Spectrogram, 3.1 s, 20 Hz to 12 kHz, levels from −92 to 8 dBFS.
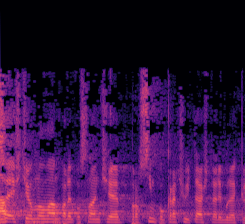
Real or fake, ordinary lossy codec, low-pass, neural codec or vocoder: fake; MP3, 32 kbps; 10.8 kHz; autoencoder, 48 kHz, 128 numbers a frame, DAC-VAE, trained on Japanese speech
